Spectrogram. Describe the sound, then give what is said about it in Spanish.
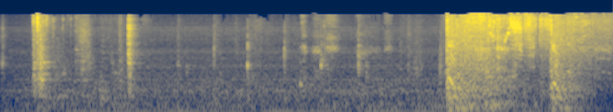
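An emergency axe smashes a control console, which is left sparking and smoking. A few sharp knocks and clatters are followed by a louder, sustained crash near the end. “Destroza con él el panel de control.”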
